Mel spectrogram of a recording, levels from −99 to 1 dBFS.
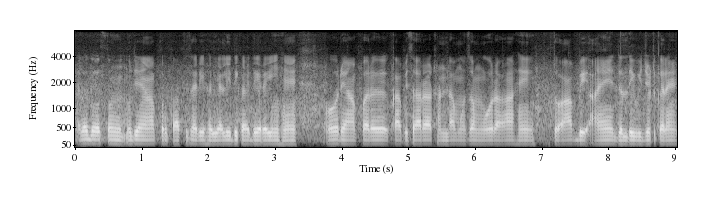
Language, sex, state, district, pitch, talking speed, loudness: Hindi, male, Rajasthan, Bikaner, 95 Hz, 190 wpm, -15 LUFS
